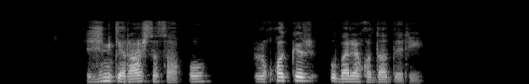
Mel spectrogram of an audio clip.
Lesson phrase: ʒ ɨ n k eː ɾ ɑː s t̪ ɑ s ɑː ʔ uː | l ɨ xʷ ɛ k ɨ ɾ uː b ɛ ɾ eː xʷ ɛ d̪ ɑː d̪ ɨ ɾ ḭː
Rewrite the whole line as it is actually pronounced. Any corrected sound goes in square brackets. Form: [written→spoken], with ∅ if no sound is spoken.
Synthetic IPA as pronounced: ʒ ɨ n k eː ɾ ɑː [s→ʃ] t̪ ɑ s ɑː [ʔ→q] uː | l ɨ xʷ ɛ k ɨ ɾ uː b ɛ ɾ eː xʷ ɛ d̪ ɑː d̪ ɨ ɾ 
